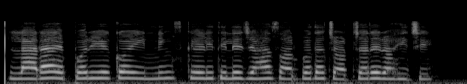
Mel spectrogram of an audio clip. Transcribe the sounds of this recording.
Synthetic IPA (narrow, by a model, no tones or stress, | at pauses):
laɾaepɔɾiekɔinːiŋskʰeɭit̪ʰiled͡ʒaɦãsɔɾbɔd̪at͡ʃɔɾt͡ʃaɾeɾɔɦit͡ʃʰi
